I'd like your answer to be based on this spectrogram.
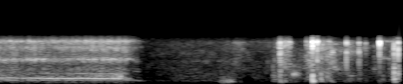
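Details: Man snoring: a rough, buzzing snore on the in-breath stops abruptly, followed by scattered clicks and rustling; snoring.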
